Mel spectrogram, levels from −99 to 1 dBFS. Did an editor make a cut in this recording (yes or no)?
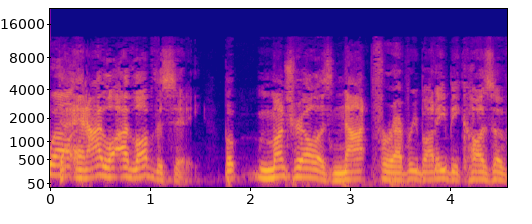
no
